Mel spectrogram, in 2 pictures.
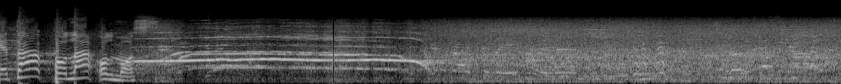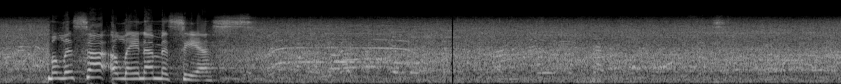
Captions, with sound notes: Julietta Pola Olmos. (crowd cheers) - Congratulations. - Melissa Elena Messias. (audience member cheers)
